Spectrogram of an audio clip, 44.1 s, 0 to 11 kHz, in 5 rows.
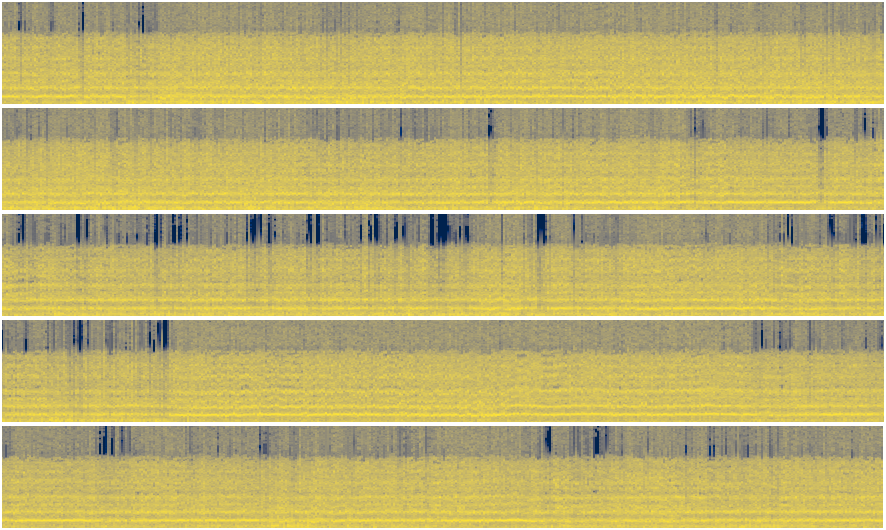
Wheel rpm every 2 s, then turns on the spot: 230, 220, 230, 220, 230, 230, 230, 230, 230, 230, 230, 230, 220, 230, 200, 190, 220, 230, 230, 230, 220, 230.
none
